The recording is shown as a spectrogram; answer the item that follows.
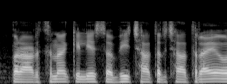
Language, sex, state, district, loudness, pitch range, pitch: Hindi, male, Jharkhand, Deoghar, -17 LUFS, 120-130 Hz, 125 Hz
